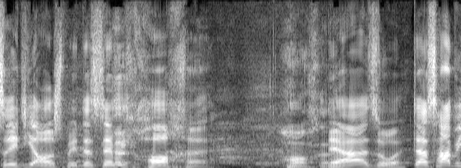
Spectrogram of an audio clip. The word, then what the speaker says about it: Jorge: Das ist nämlich Horche. Horche. Ja, so. Das habe ich okay ausgesprochen.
